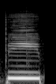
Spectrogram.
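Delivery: high, loud beep; imitated censor beep. Host pretends to bleep out his own remark, imitated beep. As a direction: mimic an edit bleep.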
